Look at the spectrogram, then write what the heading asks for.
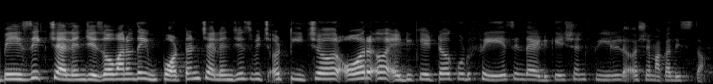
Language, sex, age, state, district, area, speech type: Goan Konkani, female, 30-45, Goa, Salcete, urban, spontaneous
